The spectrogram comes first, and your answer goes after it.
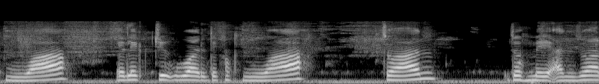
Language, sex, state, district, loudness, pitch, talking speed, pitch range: Mizo, female, Mizoram, Aizawl, -15 LUFS, 190 Hz, 120 wpm, 125-205 Hz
